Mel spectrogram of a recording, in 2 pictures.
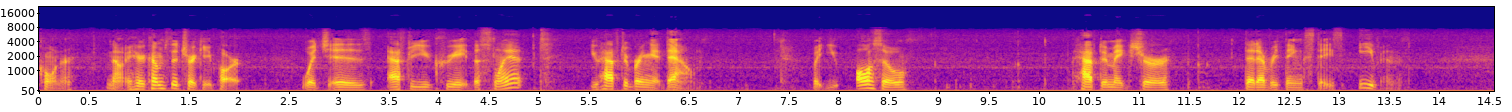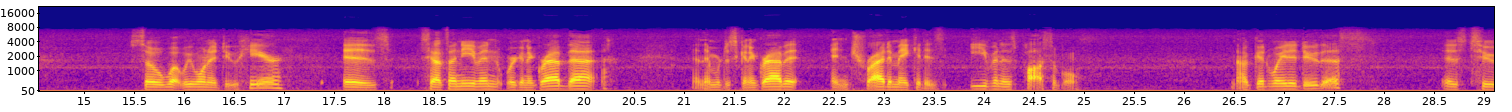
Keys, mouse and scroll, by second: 0.0 shift+a, 0.3 shift+b, 0.4 click, 1.8 shift+middle click, 2.7-3.1 scroll down 1, 3.2 shift+middle click, 4.8 e, 8.7 click, 10.9 a, 12.7 right click, 13.3-13.8 scroll up 1, 15.2 shift+middle click, 20.6 g, 27.5 click, 28.3 scroll up 1.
